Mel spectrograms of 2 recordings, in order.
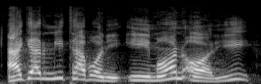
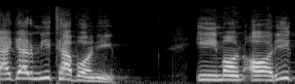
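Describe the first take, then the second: First: اگر lifted and held, whole phrase slowed; slow emphatic recitation. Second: اگر drawn out high and slow; stress on اگر. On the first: Pastor repeating the verse to stress it, slow and weighty. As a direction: recite it slowly, each word weighted. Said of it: "مؤمن را". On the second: Pastor stressing the word اگر to the congregation, slow and high. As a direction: lean hard on اگر, then let it fall. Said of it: "این فعل عزیزان". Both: Shown as a demonstration.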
